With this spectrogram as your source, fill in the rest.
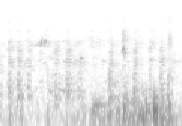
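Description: Ducks on a farm give raspy quacking calls amid other poultry, several short mid-pitched bursts over a steady farmyard din at moderate distance, with no one talking.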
